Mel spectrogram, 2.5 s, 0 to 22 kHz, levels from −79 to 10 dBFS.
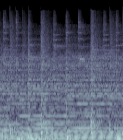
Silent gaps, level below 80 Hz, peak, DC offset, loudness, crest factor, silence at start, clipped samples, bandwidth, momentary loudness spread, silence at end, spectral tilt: none; -20 dBFS; 0 dBFS; under 0.1%; -15 LUFS; 14 dB; 0 s; under 0.1%; 16.5 kHz; 2 LU; 0 s; -5.5 dB/octave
